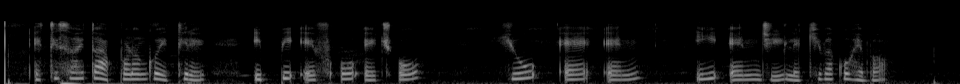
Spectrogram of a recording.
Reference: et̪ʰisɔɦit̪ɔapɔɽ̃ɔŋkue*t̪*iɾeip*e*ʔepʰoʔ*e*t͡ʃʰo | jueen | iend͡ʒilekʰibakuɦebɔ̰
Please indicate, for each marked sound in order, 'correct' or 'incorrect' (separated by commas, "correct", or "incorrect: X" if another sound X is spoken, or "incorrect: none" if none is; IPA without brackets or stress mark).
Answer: incorrect: t̪ʰ, incorrect: i, correct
